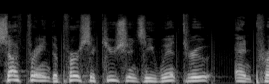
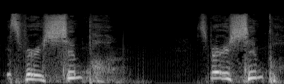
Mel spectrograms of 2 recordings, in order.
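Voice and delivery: much higher third time, very stressed; rising emphasis; 13 semitones higher than usual. Shown as a demonstration. Preacher repeating the simple answer, rising. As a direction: push it up each repeat. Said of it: "repeated three times rising".

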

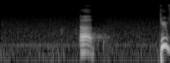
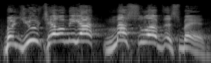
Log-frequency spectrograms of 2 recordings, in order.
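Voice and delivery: higher, louder shout on "I must love this man"; shouted prayer; 8 semitones higher, 4 dB louder than usual. Retold or imitated. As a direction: cry it out to the whole church. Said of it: "Corrie was right".

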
